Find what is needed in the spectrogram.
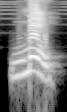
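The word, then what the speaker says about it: mai: May as you can see sounds the same as it is being pronounced in English except that the spelling differ with just I at the end. In English we have Y at the end. May but in French it is may. The same pronunciation but the spelling differs with the I and the Y.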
